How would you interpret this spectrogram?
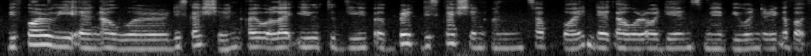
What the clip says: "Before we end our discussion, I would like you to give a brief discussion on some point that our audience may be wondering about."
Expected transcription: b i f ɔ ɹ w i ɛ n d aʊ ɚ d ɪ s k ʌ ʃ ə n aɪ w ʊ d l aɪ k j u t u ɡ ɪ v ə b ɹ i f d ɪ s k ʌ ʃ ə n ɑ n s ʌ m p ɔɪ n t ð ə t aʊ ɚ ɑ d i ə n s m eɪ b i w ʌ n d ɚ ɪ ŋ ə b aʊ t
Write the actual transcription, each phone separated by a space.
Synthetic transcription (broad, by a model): b i f ɔ ɹ w i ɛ n aʊ ɚ d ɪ s k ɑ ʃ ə n aɪ w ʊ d l aɪ k j u t u ɡ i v ə b ɹ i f d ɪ s k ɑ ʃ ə n ɑ n s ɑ m p ɔɪ n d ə t aʊ ɚ ɑ d i ə n s m eɪ b i w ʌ n d ɚ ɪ ŋ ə b aʊ t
